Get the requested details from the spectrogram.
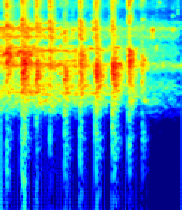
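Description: Audience applause with a steady, rhythmic beat, roughly ten strong claps over a dense wash of clapping hands, thinning out and fading toward the end. No voices are heard.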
